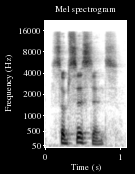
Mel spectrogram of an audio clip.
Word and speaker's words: subsistence: A lot of them are, like, for them it was a sustenance, you know, it's a substance, right? Am I saying that right? Subsistence. – No. – It's subsistence.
